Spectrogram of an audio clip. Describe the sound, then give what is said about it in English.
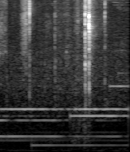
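A deck of tarot cards being shuffled: a handful of quick, crisp snaps and flicks spaced irregularly, fairly quiet, over a steady low electronic hum with no talking. “But how do you know when to stop? One extra shuffle could change everything.”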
